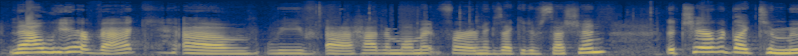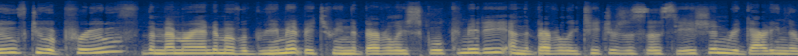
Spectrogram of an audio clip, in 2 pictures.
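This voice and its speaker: A woman's voice: fairly high pitch, a little fast, low-quality recording. A woman chairing a committee meeting in formal, businesslike procedural style. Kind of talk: formal meeting procedure, roll call vote.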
